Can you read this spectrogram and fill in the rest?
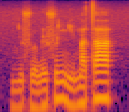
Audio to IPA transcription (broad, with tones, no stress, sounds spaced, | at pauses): ʎ i˩ sʷ a˩ w e˧ sʷ ɐ˥ ɲ i˩˧ m a˧ t a˥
